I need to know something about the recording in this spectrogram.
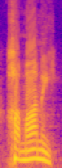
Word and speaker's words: Khamenei: Khamenei. Mm-hmm. All of a sudden now that's pronounced Hamani.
